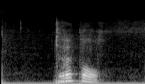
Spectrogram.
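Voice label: "druppel", Dutch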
